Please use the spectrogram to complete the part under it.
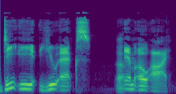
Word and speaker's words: DeuxMoi: It's called DeuxMoi. I don't think so. DeuxMoi. – DeuxMoi. So this is spelled D E U X M O I.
